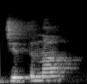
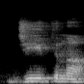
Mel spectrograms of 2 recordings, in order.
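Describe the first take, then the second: First: जितना with a short i; short-vowel contrast example; short i demo. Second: जीतना with a long drawn ee; long-vowel contrast example; long ee demo. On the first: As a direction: keep the first vowel of जितना brief. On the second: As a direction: hold the ee in जीतना. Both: Shown as a demonstration. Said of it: "तो यहां पर अंतर है".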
